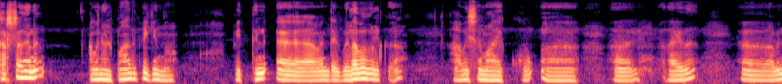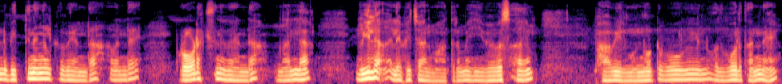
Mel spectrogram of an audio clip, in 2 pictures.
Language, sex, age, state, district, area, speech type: Malayalam, male, 45-60, Kerala, Alappuzha, urban, spontaneous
